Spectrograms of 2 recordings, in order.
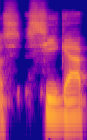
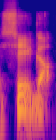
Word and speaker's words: Sega: No, io dico Siga per questioni di evitare di dire una parola ambigua in italiano. All'estero si usa la pronuncia con l'impostazione giapponese, Sega.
